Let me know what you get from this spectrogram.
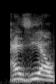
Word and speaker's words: Isaiah: The most random celebrity supporter has ever emerged, and it's, how do you pronounce his first name? – Isaiah Whitlock Jr., a.k.a.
